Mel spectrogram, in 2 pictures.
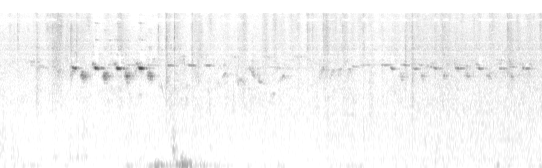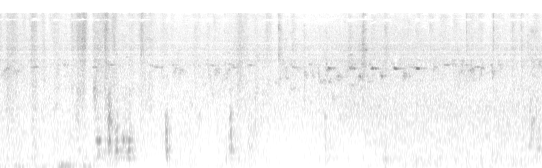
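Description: A small bird chirping in quick runs of high notes, three times over, with a few dull low thumps in the first two seconds.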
